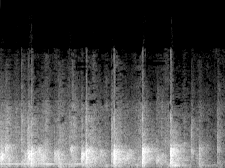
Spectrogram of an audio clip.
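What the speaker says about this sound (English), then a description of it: "Give them a round of applause" Audience applause at a community meeting in the Motor City Job House building, a burst of many hands clapping in a dense, even patter, close and fairly loud, with no speech over it.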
